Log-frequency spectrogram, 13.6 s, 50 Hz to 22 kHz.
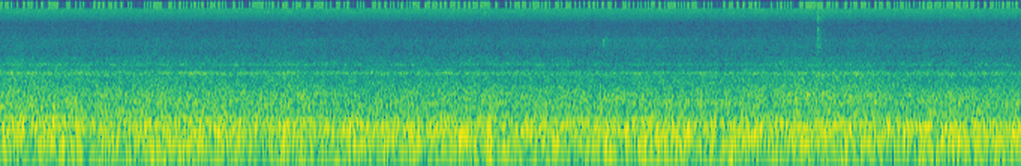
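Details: Distant constant low roar with a faint hiss and no pitch change from the industry beside the recorder's home, past midnight on 30 June 2020; owner suspects a compressor being emptied, with white smoke near a tower; unconfirmed.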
